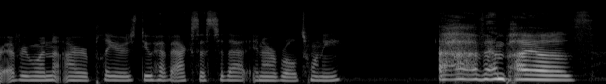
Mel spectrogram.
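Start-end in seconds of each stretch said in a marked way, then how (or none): 4.4-6.0 slow theatrical gasp then whisper; hammy gothic exclamation. Acted. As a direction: ham up the vampire reveal.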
